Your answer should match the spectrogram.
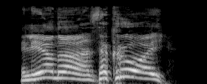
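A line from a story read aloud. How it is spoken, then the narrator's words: Barked shout. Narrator (Russian): рявкнул Гарольд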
